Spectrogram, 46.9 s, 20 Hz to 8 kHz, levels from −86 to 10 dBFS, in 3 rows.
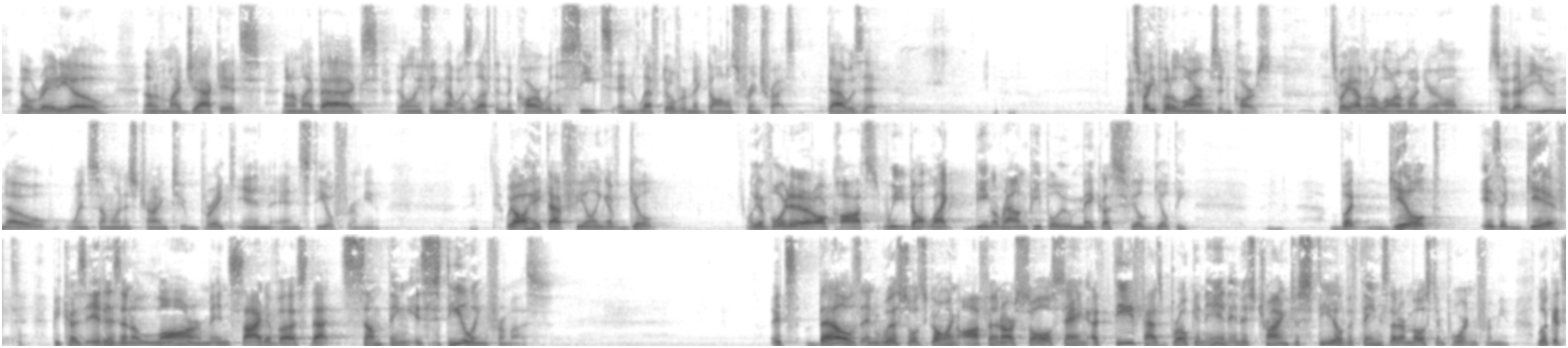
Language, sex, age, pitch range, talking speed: English, male, 20-39, 125-200 Hz, 170 wpm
